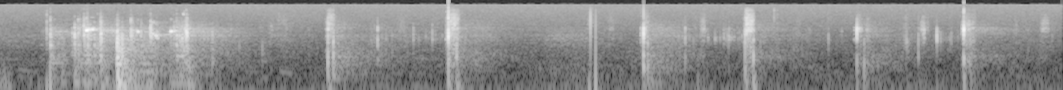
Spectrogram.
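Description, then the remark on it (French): A dining room door opens with a short rattling clatter of the latch, followed by a series of sharp, irregular knocks and taps like footsteps crossing the room. No voices. “Porte de la salle à manger s'ouvre.”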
